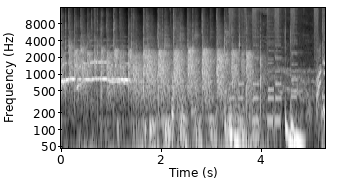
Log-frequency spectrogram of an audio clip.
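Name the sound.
applause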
